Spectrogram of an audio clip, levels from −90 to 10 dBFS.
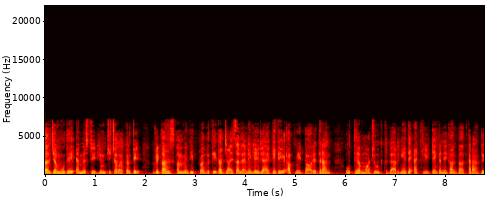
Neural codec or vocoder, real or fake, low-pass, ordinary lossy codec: codec, 44.1 kHz, 2.6 kbps, SNAC; fake; 7.2 kHz; MP3, 48 kbps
